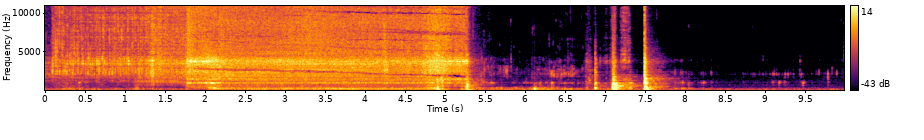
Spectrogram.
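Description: Water sprays hard onto the back of a Pelican CE1180 Vault Series iPhone case in a water resistance test, a loud steady rushing gush that stops abruptly, followed by a few scattered splashes and drips.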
